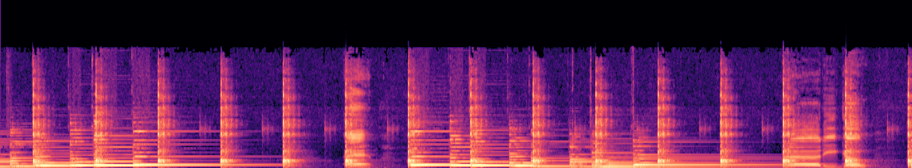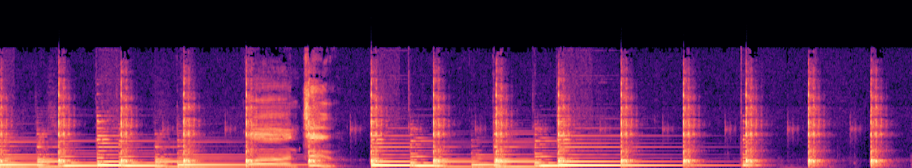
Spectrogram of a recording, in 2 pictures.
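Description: Portable electronic keyboard in a piano voice playing the C Dorian scale one note at a time, up an octave and back down, twice. It holds the top and bottom notes, goes with a C minor seventh chord, and runs over a steady backing beat.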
